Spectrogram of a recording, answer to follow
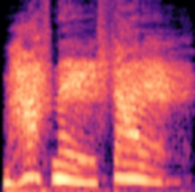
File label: humanoid female; Stellaris; humanoids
